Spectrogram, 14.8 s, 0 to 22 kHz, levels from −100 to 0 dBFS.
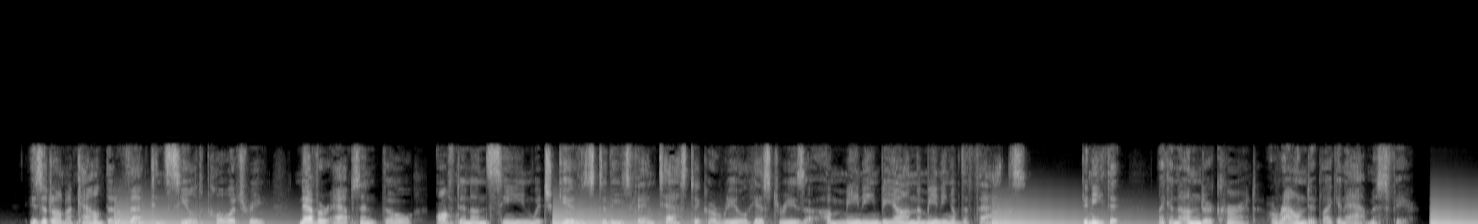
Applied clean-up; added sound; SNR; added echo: none; Keyboard (musical); 7 dB; none.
